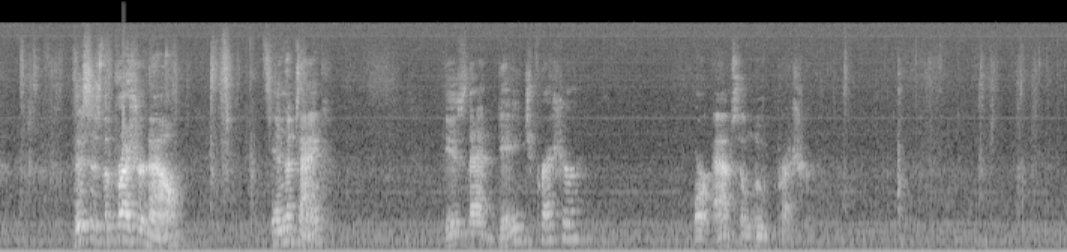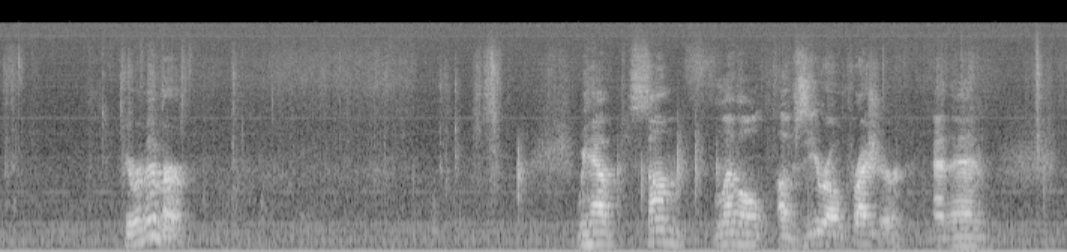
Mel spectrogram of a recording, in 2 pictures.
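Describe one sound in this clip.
An elderly man lectures calmly, in pauses.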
